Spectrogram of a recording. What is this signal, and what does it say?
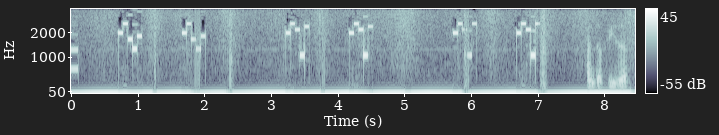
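Five-tone selective call (ZVEI), heard as quick runs of five tones, tones of about 70 ms. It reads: 88637 88637 88910 88910 88911
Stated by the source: ZVEI five-tone selective call received by SDR.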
